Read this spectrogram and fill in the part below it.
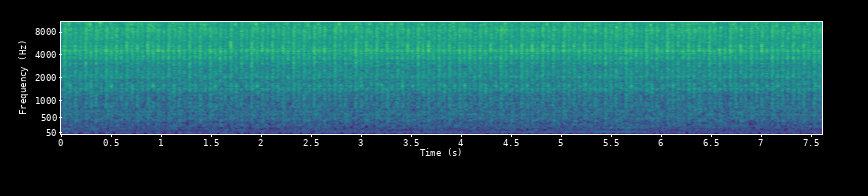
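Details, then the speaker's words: Mitsubishi Canter diesel truck at idle: a light, fairly regular tick about two a second over a smooth idle; probably valve clearance, not confirmed; the tick reportedly changes when revved slightly. "suara klep, kayaknya ini suara klep ya, tik klep. Sebenarnya halus sih, lumayan halus ya"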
